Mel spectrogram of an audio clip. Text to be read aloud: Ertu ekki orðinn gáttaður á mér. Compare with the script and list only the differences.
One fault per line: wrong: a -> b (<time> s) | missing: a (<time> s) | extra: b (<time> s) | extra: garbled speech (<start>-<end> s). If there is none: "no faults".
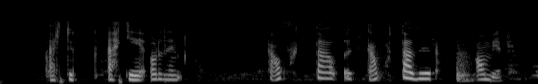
no faults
